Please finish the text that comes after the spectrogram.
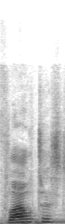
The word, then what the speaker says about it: flautist: Sarah, is it flautist? Is that how you pronounce it, or is it flutist? Flautist or flutist. It's Okay, either way.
